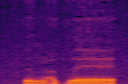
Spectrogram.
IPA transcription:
ɘ ʊ̯ ŋ ɑ̰ ə̯ kʷ ɛː

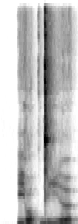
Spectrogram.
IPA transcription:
j o˥˨ k̚ d i˧˩ ə̯

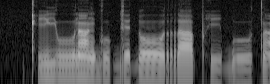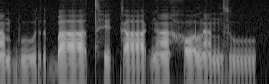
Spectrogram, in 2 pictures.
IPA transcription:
kʼ i˦ j uː˦ ɾ ã˦ ɡ u˨ ɡ ɪ˨ ɗ oː˦˨ r a˦˨ pʰ i˦ ɓ uː˦ t ã˨ b uː˨ r ɓ aː˦˨ tʰ ɪ˦ k aː˨ ɡ ã˦ h ɔ˦ l ã˨ n z u˨

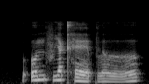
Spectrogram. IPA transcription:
ʔ o˥˩ n f i˥˩ a̯ kʰ ɛː˨˩ p l ɤː˩˦

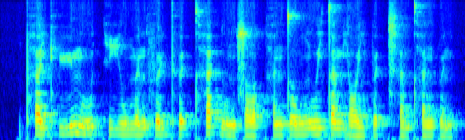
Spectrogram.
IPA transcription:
pʰ ɐ˨˥ j pʰ yː˨˥ m uː˨˥ t̚ h iː˨ w m ɵ˨˥ n f ɵ˨˥ ɥ pʰ ɵ˨˥ t̚ t̪ʰ ɐ˥ t̚ uː˨ ŋ s ɔː˨ t̚ h ɐ˧ ŋ t̪ o˧ w ŋ uː˧ j t̪ ɐ˧ m j ɔː˨ j p ɵ˧ t̚ t͡sʰ ɐ˨˩ m t̪ʰ ɐ˨ ŋ p ɵ˨˩ n

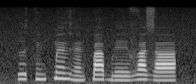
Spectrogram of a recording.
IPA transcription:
ɨ˧ t ĩ˧ k͡p ɛ̃˦ ɣ ɛ̃˨ k͡p a˧ b eː˨ v a˦ z a˧

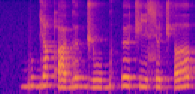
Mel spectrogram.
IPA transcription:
b u˩ ɡ i˧˥ qʼ ø˩ ɡ ø˧ ɡ d͡ʒ u˩ ɡ | ø˧ t͡ʃ i˩ s ʏ˩ t͡ʃʼ ʌ˩˧

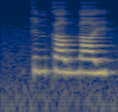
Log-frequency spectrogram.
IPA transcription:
k ɪ˨˧ ŋ k aː˨ w ŋ aː˨ j

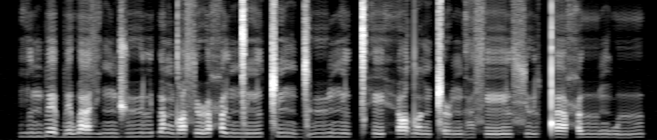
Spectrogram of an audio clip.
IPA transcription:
i̤ l m b ɛ b ɛ w a z i̤ ŋ n d͡ʒ ʉ l | ɯ ŋ dˤ ɛ s ə˞ ħ ɯ l ŋ͡ǀ ĩ l ǁ ĩ ŋ ɡ͡ǀ ʉː ŋ ĩ l ǀʰ ẽ h ʉ dˤ ẽ ŋ ǁ ə˞ ŋ ɡ a̤ s ẽː l s ʉ l ǃ a ħ ɯː ŋ w ɯ

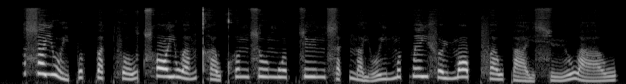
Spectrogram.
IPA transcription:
s ɐ˥ j uː˨˩ j p ʊ˧ k̚ p ɐ˨˥ t̚ f o˨˥ w t͡sʰ ɔː˥ j w ɐ˨˥ ŋ kʰ ɐ˨˩ w kʰ ʊ˥ ŋ s uː˥ ŋ w ʊ˥ k̚ s yː˥ ŋ s ɐ˨˥ t̚ n̪ ɐ˨˩ j uː˧ j m ʊ˥ k̚ w e˥ j f ɵ˧ ɥ m ɔː˥ p̚ f ɐ˧ w p aː˨˩ j s yː˨˥ w aː˨˧ w

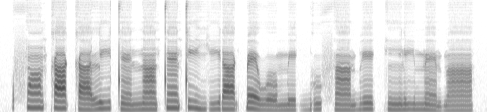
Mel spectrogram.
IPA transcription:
f ɔ̃˧ k a˧ k a˨ l i˧ t ɛ̃˨ n ã˧ t ɛ̃˦ t i˦˨ j i˨˦ ɾ a˦ k͡p ɛ˦˨ w o˨ m e˨ ɡ͡b u˨˦ f ã˧ b e˦ k ĩ˧ ɾ i˦ m ɛ̃˦˨ b ã˧

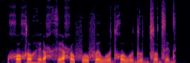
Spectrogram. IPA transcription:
χ o χ ɾ ɔ ɦ ɛ ɾ ɜ ħ x ɛ ħ o f o f ɜ w o d χ o w o d o d d͡z ɔ d͡z ɛ d

